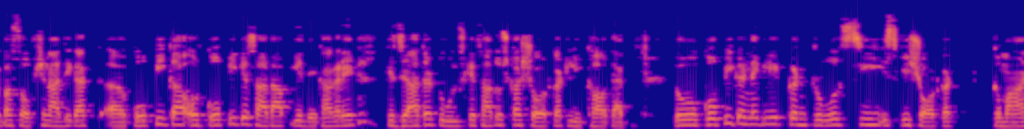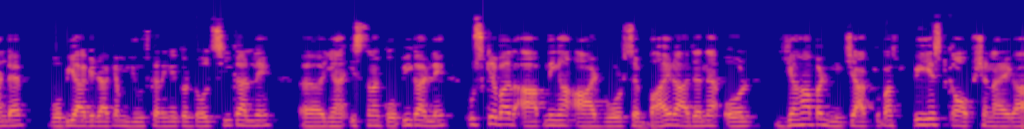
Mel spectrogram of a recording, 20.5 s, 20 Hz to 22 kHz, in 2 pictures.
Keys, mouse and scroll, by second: 12.4 click, 16.9 right click.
